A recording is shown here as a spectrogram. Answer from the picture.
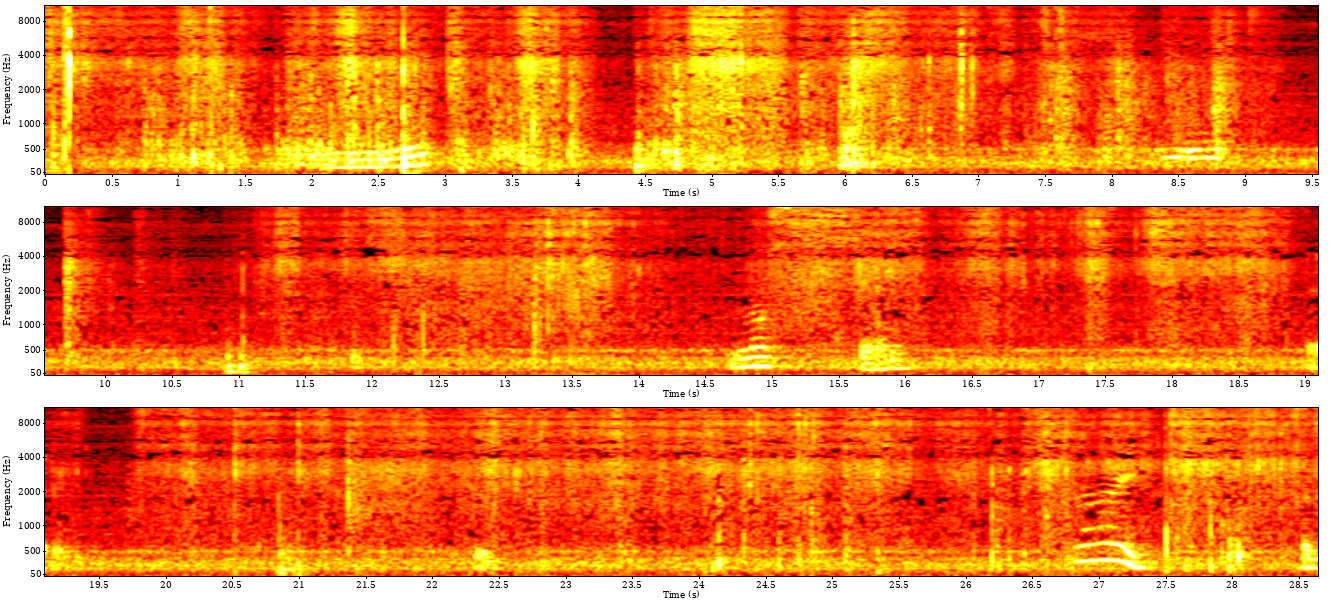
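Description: Bubble wrap and kraft paper rustling and crinkling as a packed box is unwrapped by hand, with a few brief voice sounds now and then.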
